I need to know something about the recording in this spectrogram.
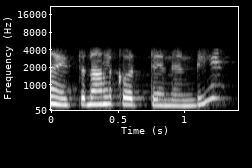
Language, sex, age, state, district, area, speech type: Telugu, female, 30-45, Andhra Pradesh, Palnadu, rural, conversation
